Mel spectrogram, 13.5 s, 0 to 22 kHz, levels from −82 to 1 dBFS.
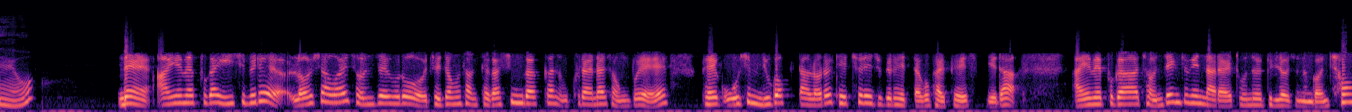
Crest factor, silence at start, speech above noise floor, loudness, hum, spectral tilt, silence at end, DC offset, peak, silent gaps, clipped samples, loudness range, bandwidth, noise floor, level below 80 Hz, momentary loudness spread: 18 dB; 0 s; 31 dB; -24 LUFS; none; -6.5 dB/octave; 0 s; under 0.1%; -6 dBFS; none; under 0.1%; 1 LU; 7.8 kHz; -54 dBFS; -68 dBFS; 5 LU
